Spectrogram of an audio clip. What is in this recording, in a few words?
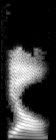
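"You", Chinese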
